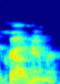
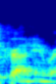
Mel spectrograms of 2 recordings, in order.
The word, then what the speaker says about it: Krauthamer: Krauthamer. It is Krauthamer.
